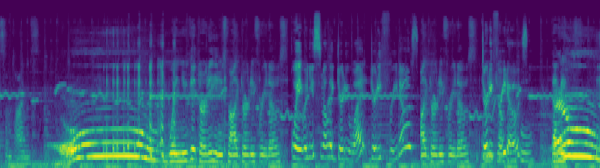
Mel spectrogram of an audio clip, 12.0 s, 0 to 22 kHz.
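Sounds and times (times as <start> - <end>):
dog howling: 1.2 - 3.3, 11.1 - 12.0.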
